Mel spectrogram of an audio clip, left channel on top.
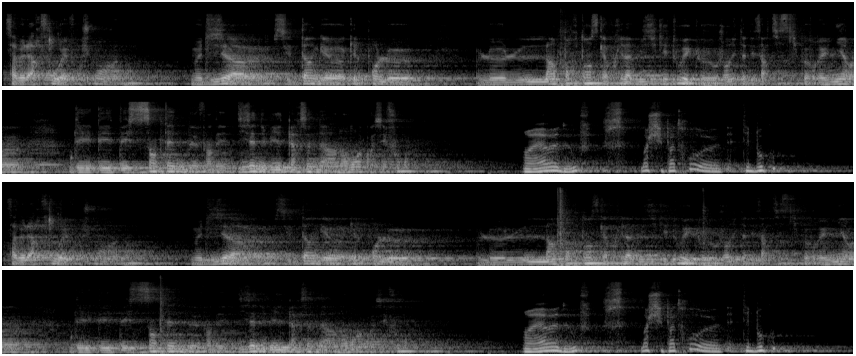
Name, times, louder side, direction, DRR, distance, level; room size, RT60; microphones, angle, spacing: voice 1, 0.1-1.4 1.9-4.2 4.7-12.7, left 1 dB, 65° left, 6 dB, 0.7 m, -27 dB
sound 1, 3.8-4.3 4.7-8.4 8.7-9.1 9.6-10.8 11.3-12.3 13.0-13.1 13.4-13.5, right 1 dB, 55° right, 0.8 m, -45 dB
voice 2, 13.7-16.3, equal, 5° left, 10 dB, 0.3 m, -29 dB
12.5 x 8.3 x 6.6 m, 2.4 s
head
